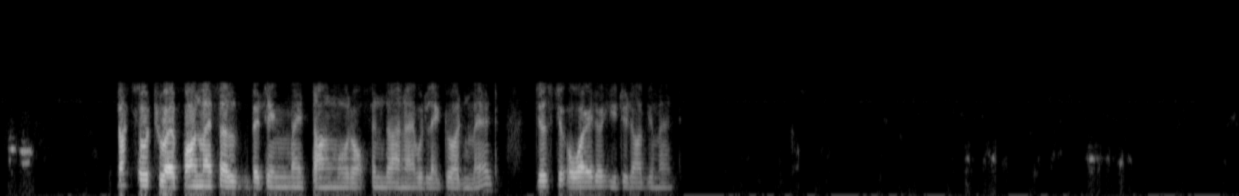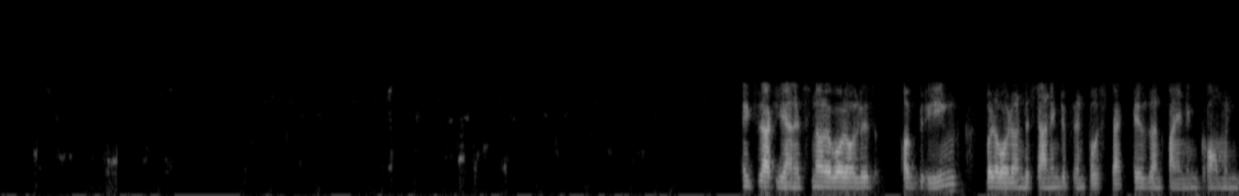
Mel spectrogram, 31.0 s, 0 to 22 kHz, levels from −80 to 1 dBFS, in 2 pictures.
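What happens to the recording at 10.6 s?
At 10.6 s the speech carries GSM full-rate codec damage, present across the whole clip. The sound is confined to roughly 200 Hz to 3.6 kHz, and the pulse-train excitation adds a buzzy, gravelly roughness. Plain telephone band-limiting would sound muffled but smooth, without that grit.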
